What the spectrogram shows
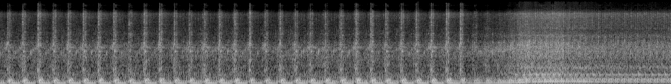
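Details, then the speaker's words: GEP/Navistar 6.5 diesel with Stanadyne DB2831-4911 injection pump and new injectors, without exhaust manifolds, warming toward 180°F, good oil pressure: even, steady diesel clatter about three pulses a second, then smooth rev rise; healthy warm idle. "I'll leave the camera there for a couple of minutes and let it idle just so you can see that."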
